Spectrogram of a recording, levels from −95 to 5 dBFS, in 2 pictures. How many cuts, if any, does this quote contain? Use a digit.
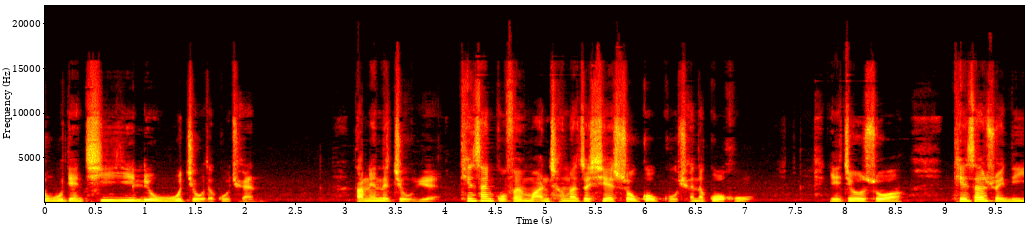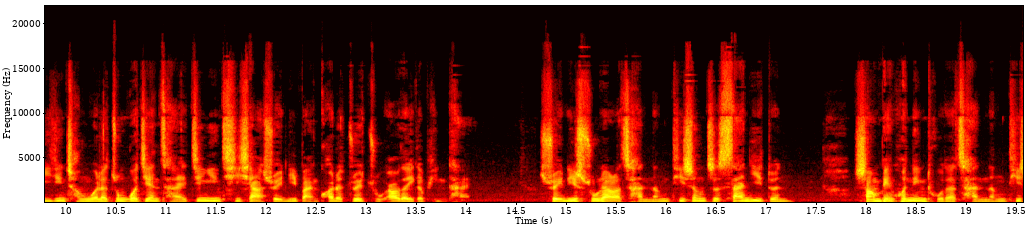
1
